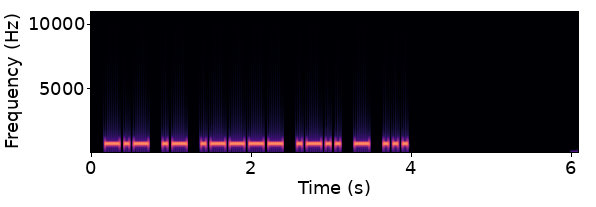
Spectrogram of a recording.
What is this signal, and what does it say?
Morse code, heard as a keyed tone, about 20 wpm, 700 Hz. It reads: KA1LTS
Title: USA Call Signs - 6 Characters - 20wpm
